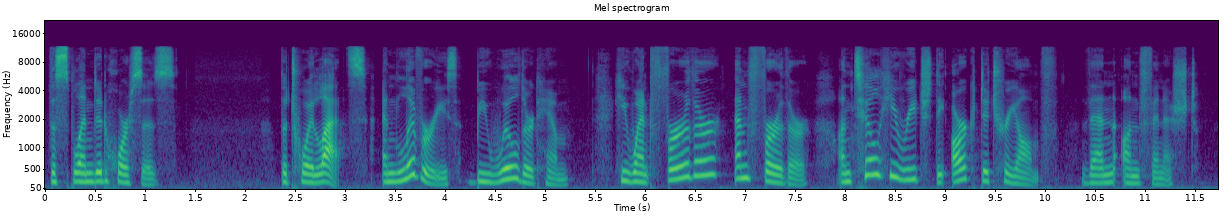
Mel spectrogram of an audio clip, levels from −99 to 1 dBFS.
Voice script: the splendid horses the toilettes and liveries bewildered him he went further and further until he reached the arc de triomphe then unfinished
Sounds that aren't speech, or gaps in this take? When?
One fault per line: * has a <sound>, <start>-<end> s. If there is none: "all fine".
all fine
